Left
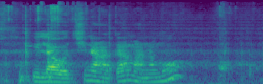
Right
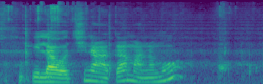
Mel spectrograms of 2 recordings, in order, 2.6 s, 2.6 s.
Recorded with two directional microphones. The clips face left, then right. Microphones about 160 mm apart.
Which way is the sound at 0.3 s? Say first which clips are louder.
Right 4 dB; 90° right.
